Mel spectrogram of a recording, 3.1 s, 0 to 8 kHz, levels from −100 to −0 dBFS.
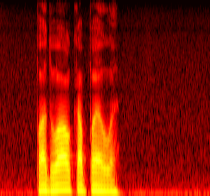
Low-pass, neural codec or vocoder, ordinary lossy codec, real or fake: none; none; none; real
